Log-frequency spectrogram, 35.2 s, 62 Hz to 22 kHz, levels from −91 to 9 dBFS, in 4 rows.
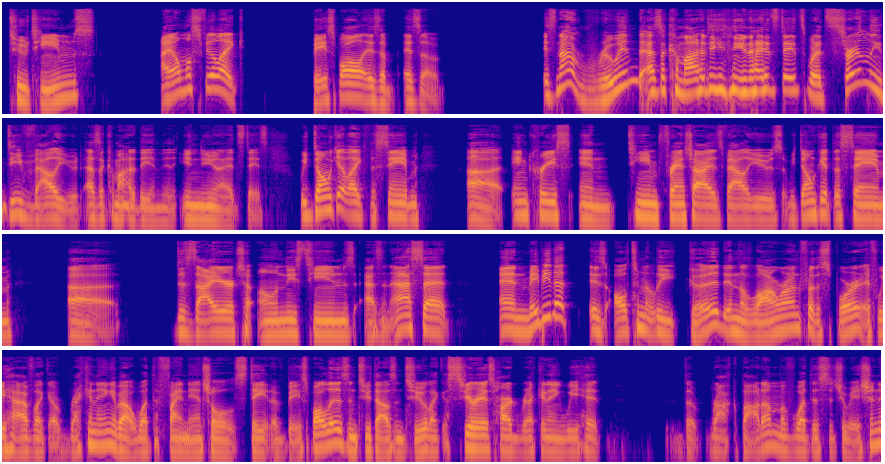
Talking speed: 175 wpm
